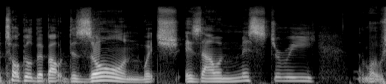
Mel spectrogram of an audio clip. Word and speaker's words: DAZN: bit more on Dazn, pronounced Dazn, spelled capital Dazn.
